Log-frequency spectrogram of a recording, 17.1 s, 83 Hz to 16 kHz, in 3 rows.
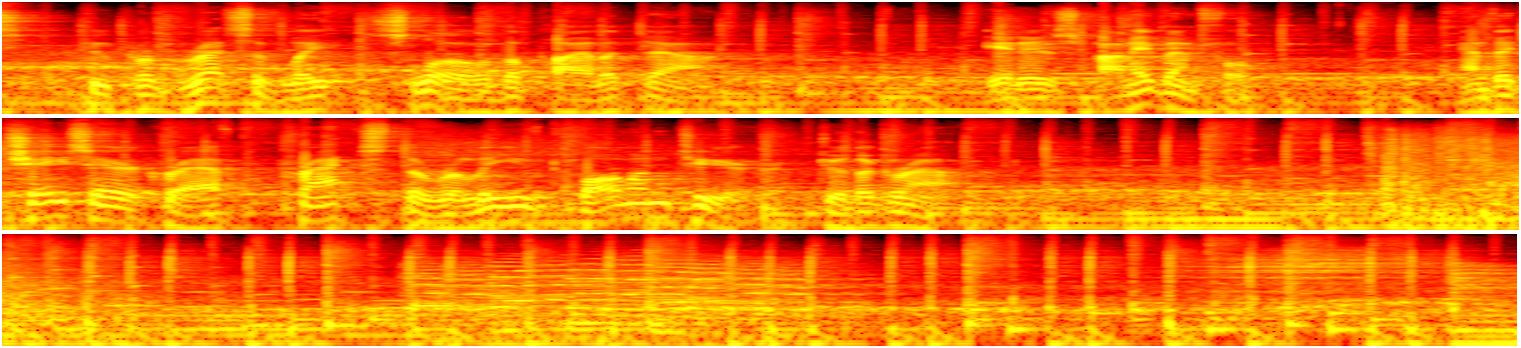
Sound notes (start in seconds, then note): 10.8 rocket explodes; 13.3 rhythmic dramatic music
